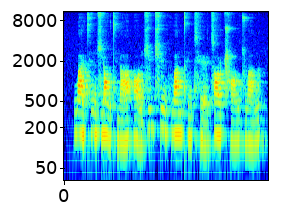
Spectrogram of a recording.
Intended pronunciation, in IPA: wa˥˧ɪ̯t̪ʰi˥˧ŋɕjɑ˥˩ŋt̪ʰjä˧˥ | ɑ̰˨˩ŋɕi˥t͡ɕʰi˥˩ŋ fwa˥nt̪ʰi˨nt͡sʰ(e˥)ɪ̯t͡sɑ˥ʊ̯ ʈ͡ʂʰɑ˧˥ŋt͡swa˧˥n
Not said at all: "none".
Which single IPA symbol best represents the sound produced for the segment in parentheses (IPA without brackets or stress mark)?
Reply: ḛ˨˩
